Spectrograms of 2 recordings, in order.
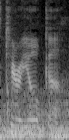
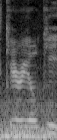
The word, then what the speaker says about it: karaoke: That's karaoka, right? Okay. Karaoka. Okay, that's the exercise. But my problem is when you're singing, it's karaoke, right? Karaoke. Maybe I got the accent on the wrong. You've got one too many syllables.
